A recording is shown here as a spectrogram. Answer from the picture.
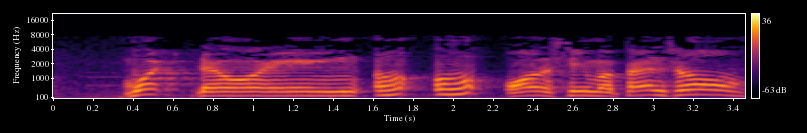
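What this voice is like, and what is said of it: Silly character voice. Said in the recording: “I want to hear your Jeffy voice. ... That's perfect.”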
